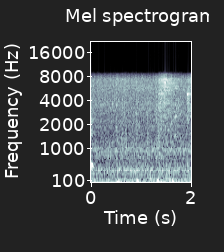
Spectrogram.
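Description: Steady low hum and hiss of background noise, with a few faint low knocks.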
